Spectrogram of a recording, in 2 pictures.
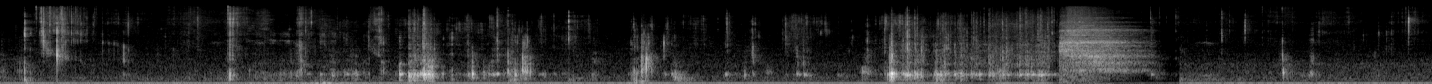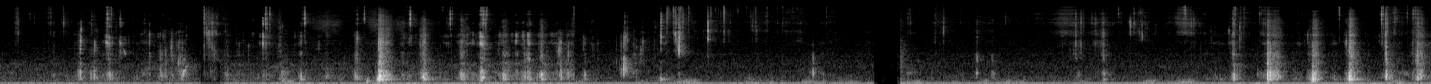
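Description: Close-up mouth sounds of eating chocolate layer cake with whipped cream: soft chewing and wet smacking with many small clicks, and now and then a crunch of crisp cookie-like bits in the cake.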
